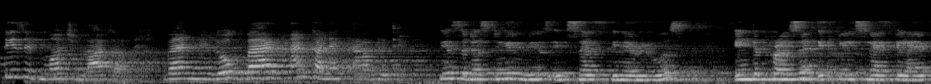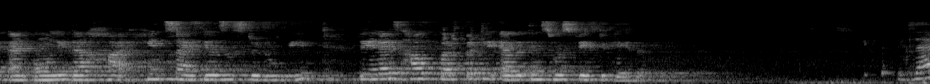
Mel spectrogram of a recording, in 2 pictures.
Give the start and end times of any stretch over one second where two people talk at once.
none

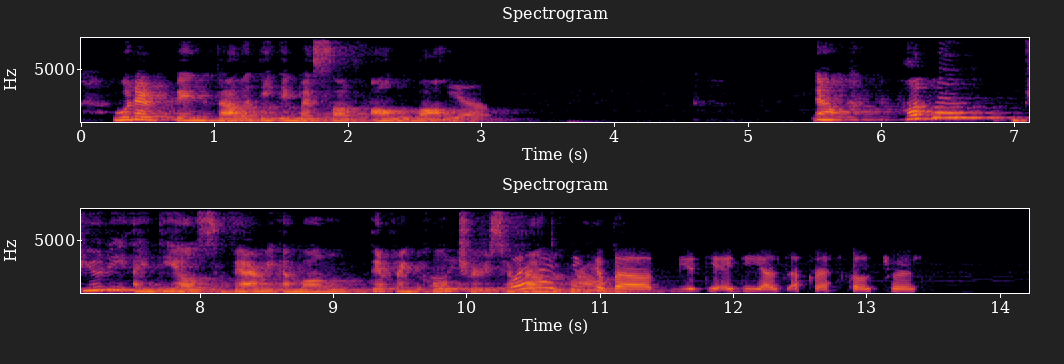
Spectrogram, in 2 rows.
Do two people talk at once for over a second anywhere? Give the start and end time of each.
9.7-11.1

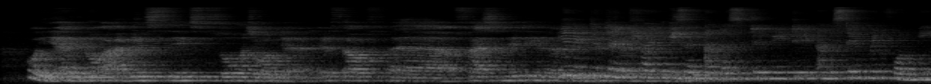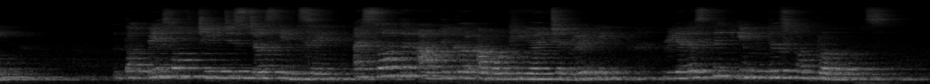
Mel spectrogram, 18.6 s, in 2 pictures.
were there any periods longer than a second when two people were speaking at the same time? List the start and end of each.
5.5-7.0

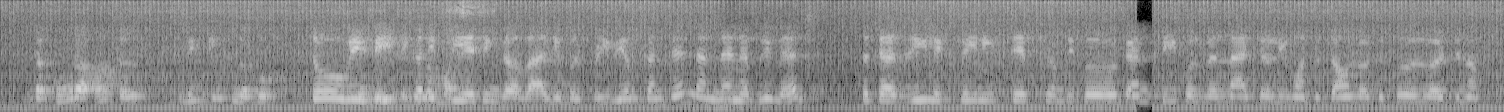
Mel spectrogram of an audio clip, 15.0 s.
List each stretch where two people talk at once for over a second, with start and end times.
3.6-4.8

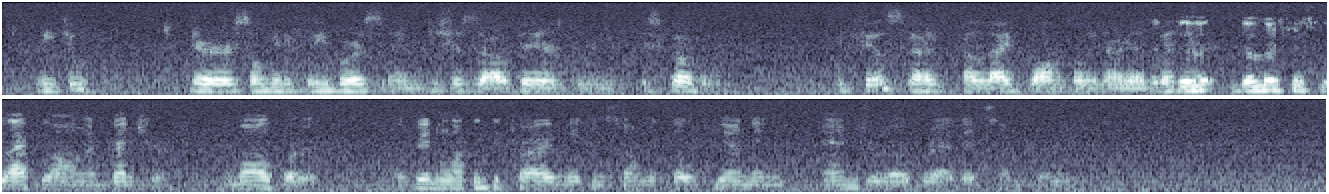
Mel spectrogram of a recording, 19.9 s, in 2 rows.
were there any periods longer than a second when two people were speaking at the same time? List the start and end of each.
none

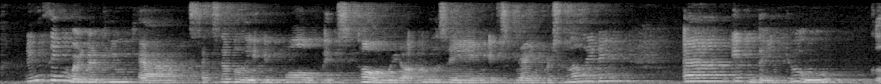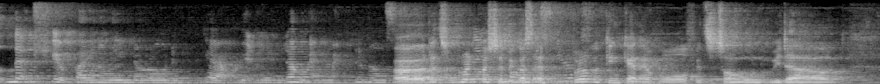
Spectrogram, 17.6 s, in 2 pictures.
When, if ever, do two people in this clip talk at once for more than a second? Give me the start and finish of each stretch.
12.7-14.8

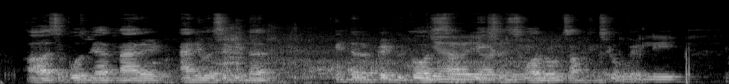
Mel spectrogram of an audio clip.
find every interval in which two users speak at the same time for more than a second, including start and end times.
4.2-6.4

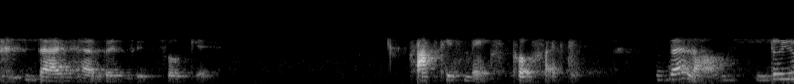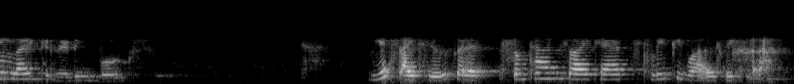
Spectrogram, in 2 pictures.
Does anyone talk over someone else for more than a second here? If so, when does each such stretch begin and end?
none

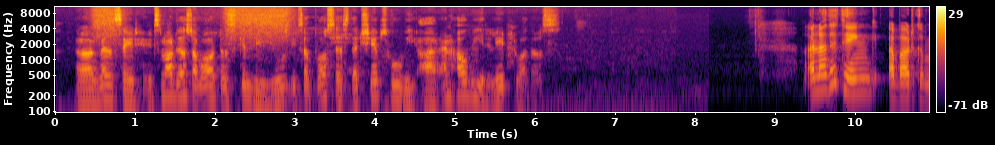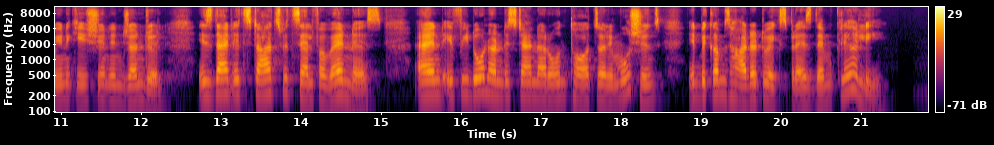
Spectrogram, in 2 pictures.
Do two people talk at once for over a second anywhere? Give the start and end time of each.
none

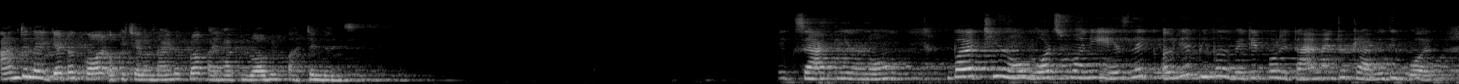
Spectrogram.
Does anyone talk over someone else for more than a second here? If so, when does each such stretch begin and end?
none

